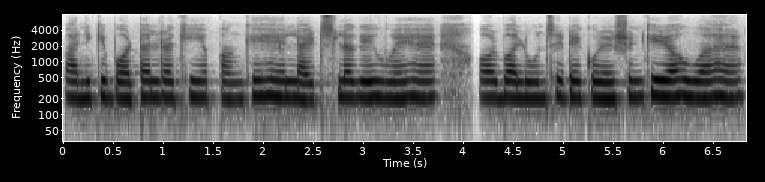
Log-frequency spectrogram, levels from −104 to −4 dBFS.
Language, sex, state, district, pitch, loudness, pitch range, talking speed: Hindi, female, Bihar, Patna, 215 Hz, -14 LUFS, 210-220 Hz, 160 wpm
